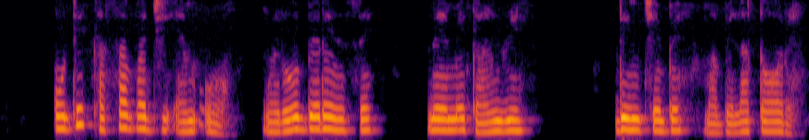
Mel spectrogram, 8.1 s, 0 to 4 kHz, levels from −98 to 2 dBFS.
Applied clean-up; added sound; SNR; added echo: none; none; none; none.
